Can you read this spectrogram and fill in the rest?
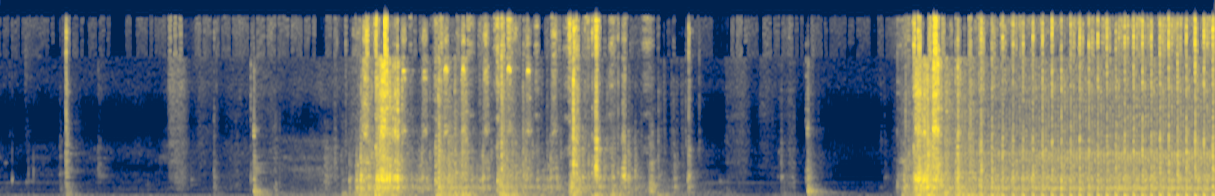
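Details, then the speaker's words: Old Briggs & Stratton/Tecumseh small single-cylinder engine, cold and not run before, on choke with the fuel valve on: some handling clatter, then a pull fires it and it settles into a quick, even putter; normal cold start. "It's cold, hasn't ran. It's guess it'd be a cold start, I guess. And there you have it."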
